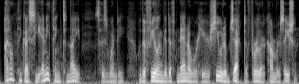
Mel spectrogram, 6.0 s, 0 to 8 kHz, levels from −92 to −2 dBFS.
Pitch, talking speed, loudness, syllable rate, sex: 105 Hz, 240 wpm, -21 LUFS, 6.8 syllables/s, male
